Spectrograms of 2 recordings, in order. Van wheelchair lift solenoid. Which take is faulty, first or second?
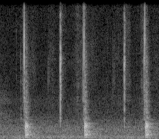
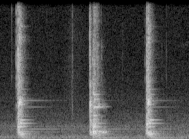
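first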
